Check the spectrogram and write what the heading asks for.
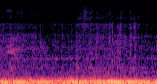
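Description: A vehicle's engine and road noise heard from inside the cabin while driving slowly on a dirt road: a steady low rumble.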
